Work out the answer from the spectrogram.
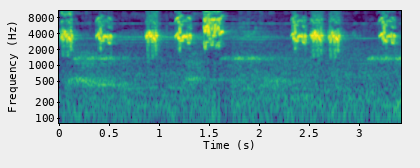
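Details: Lovebirds giving loud, high chirps in short bursts of two or three, harsh and bright, separated by brief pauses, with a steady background tone that comes and goes.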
